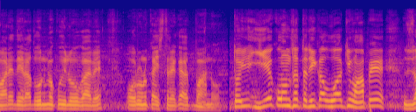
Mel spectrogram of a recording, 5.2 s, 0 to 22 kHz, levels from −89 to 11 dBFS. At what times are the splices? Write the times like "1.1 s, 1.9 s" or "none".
2.8 s

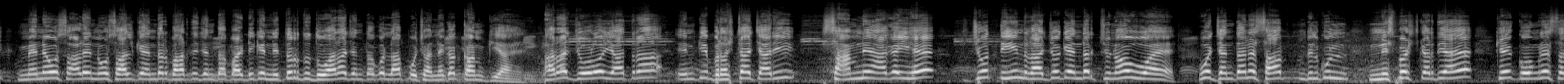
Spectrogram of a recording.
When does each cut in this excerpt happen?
5.3 s

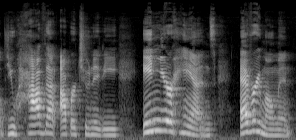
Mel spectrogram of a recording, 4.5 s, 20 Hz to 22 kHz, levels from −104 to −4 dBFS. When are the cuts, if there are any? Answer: none

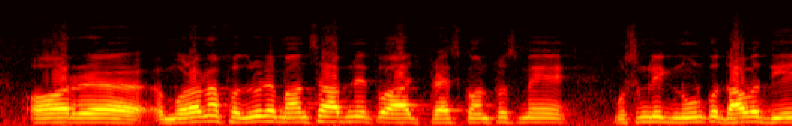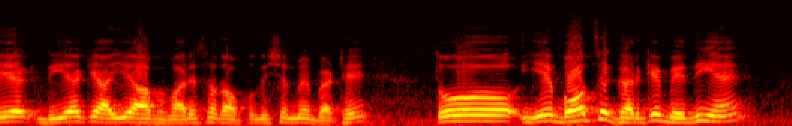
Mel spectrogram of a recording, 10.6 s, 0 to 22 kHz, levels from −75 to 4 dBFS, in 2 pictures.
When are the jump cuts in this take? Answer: none

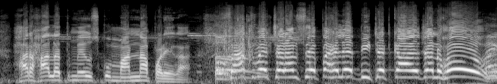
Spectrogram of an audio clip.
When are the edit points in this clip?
2.2 s

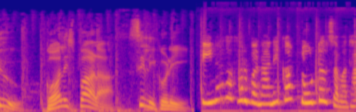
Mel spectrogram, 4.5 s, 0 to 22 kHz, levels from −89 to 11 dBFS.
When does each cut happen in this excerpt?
2.4 s

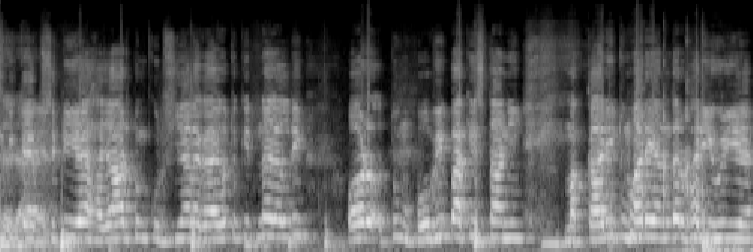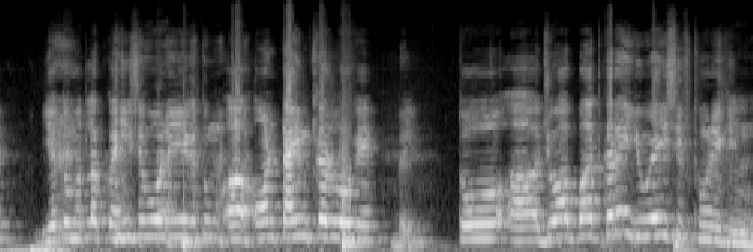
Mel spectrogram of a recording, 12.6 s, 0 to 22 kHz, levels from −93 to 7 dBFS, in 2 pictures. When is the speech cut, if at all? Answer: none

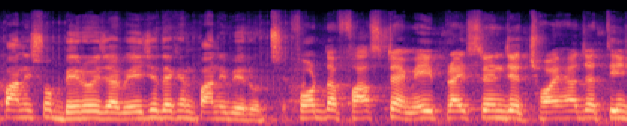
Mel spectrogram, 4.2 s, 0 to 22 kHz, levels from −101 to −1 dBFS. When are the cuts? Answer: 1.9 s

